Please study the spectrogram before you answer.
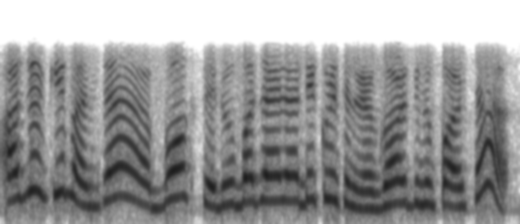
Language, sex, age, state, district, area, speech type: Nepali, female, 18-30, West Bengal, Jalpaiguri, rural, conversation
